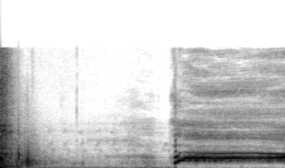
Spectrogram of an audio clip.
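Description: A single pistol shot, sudden and loud with a short ringing tail. About a second and a half later a boy starts one long, high-pitched scream and holds it.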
